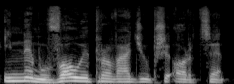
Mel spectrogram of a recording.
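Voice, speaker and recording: Husky male storyteller, dry sound. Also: medium pitch, warm tone, no room sound. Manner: measured storytelling with acted dialogue. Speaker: narrator. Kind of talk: audiobook reading of classic prose.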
